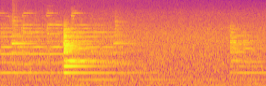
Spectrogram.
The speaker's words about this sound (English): The other churches in the town, such as the chapel of Buen Suceso and San Pedro, also joined in ringing their bells, so all the fishermen could be notified and quickly take to their boats.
